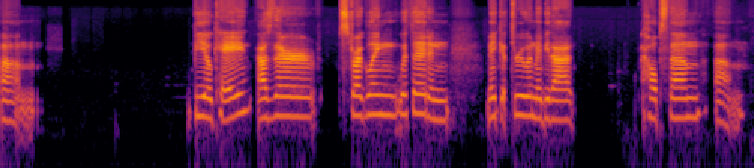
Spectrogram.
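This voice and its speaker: A woman giving a casual, reflective interview answer, earnest and halting, with informal turns of phrase. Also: mid-range voice, steady tone, smooth, dry recording. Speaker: guest voice actor and streamer.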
